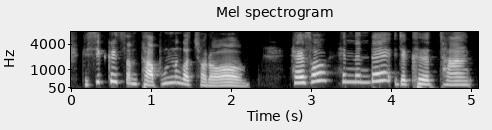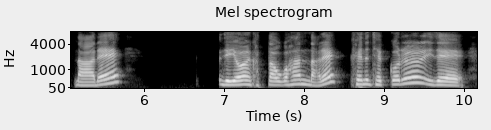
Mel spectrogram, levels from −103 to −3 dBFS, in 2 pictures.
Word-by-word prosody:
그 - - -9
시크릿 350 - -3
산타 230 - +2
뽑는 295 +4 -6
것처럼 165 - +1 0.6
해서 360 +8 +3 0.2
했는데 355 +4 -1
이제 225 0 -1
그 220 0 0
다음날에 200 - 0 1.2
이제 200 -2 +4
여행을 210 +1 +5
갔다 190 +1 -2
오고 190 +2 -1
하는 225 +1 -1
날에 245 - 0
걔는 225 -1 -1
제 205 0 -2
거를 255 +8 +1
이제 190 -4 +2
220 Hz, 255 characters per minute, -22 LUFS, 195-305 Hz, 1.2 s, 여행을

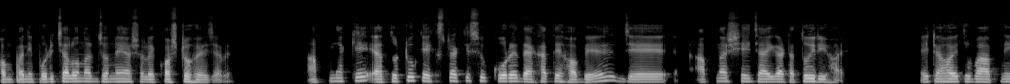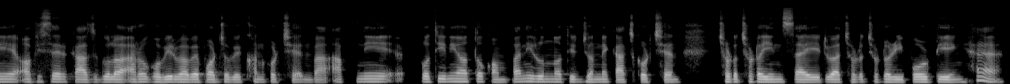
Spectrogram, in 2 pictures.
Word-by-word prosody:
Company 120 +1 +1
পরিচালনার 135 +2 +3
জন্যই 130 +1 +1
আসলে 125 -2 -1
কষ্ট 120 -1 +2
হয়ে 105 -2 0
যাবে। - - -7 0.9
আপনাকে 145 +7 -3 0.2
এতটুক 145 +8 0
এক্সট্রা 155 +3 -1
কিছু 160 +1 -3 0.2
করে 145 +1 +6
দেখাতে 135 +3 +1
হবে 115 -1 +2 0.4
যে, 120 -1 +3 0.6
আপনার 145 +5 -2
সেই 140 -1 -1
জায়গাটা 125 0 +2
তৈরি 135 -4 +4
হয়। - - -9 0.8
এটা 130 0 0
হয়তোবা 130 -1 +3
আপনি 125 +1 -5 0.3
অফিসের 125 +1 -3
কাজগুলো, 115 +1 +1
আরো 120 +1 0
গভীরভাবে 120 0 +3
পর্যবেক্ষণ 115 +1 -2
করছেন 115 -1 -4
বা 110 - -1 0.2
আপনি 130 +3 -5 0.5
প্রতিনিয়ত 130 +1 0 0.2
কোম্পানির 125 +4 -2
উন্নতির 120 -1 -3
জন্যে 115 -1 0
কাজ 110 0 +1
করছেন। 110 0 0 0.5
ছোট, 125 - 0
ছোট 120 - -6 0.2
ইনসাইড 115 -1 +1
বা 115 - +6
ছোট, 115 - -6
ছোট 115 - -9 0.2
রিপোর্টিং, 115 0 +2 0.2
হ্যাঁ? 185 -3 -1
120 Hz, 135 wpm, -24 LUFS, 115-130 Hz, 0.9 s, করে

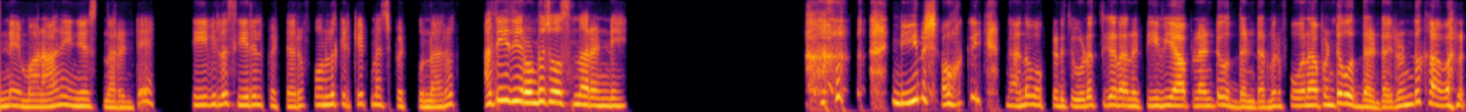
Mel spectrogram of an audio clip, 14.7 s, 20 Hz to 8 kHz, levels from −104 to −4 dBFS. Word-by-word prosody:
నిన్నే 195 +2 -1
మా 170 - -1
నాన్న 195 +7 0
ఏం 195 - -1
చేస్తున్నారంటే, 160 - -3 0.5
టీవీలో 220 +2 0
సీరియల్ 220 0 -1
పెట్టారు. 175 +1 -4
ఫోన్‌లో 225 +2 -1
క్రికెట్ 235 +3 -5
మ్యాచ్ 225 - -4
పెట్టుకున్నారు. 170 +2 -2 0.4
అది 265 +6 +2
ఇది 325 0 +6
రెండు 280 +2 +7
చూస్తున్నారండి. 225 -8 +3 2.8
నేను 335 +8 +5
షాకయ్య. 255 - -2 0.3
నాన్న 200 +3 -1
ఒక్కటి 195 -3 -5
చూడొచ్చుగా 210 +4 -1
నాన్న, 195 -2 +1
టీవీ 195 +2 0
ఆపానా? 190 -1 -1
అంటే 190 +3 -4
ఒద్దంటారు. 160 -2 -3
మరి 180 -2 -4
ఫోన్ 200 +1 -1
ఆపంటే 225 +4 +1
ఒద్దంట. 170 -6 -1 0.2
రెండు 230 +8 +1
కావాలి. 220 0 +1
205 Hz, 130 wpm, -19 LUFS, 180-230 Hz, 2.8 s, రెండు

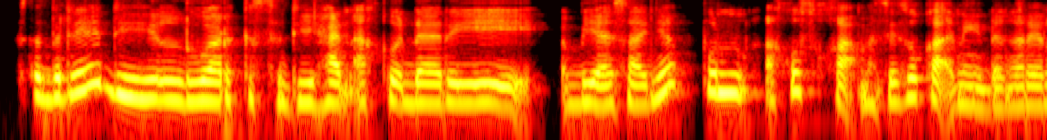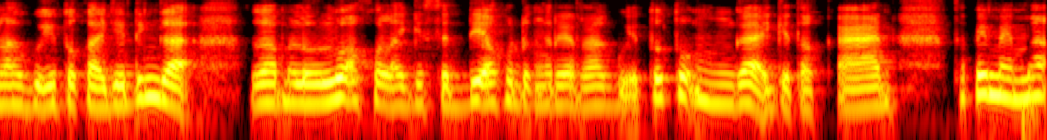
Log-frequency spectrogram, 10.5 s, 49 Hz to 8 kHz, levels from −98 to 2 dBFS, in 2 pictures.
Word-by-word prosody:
Sebenarnya 255 - +3
diluar 215 -5 +4
kesedihan 200 -4 0
aku - - -4
dari 190 -1 +1 0.2
biasanya 185 - -1
pun 275 -3 +4
aku - - -3
suka 285 0 -3
masih 195 +1 -6
suka 235 0 +1
nih 175 -3 -5
dengerin 170 +2 -4
lagu 180 -1 -4
itu 180 - -4
Kak, - - +2
jadi 180 - -1
nggak 225 -1 +3 0.3
enggak 190 +2 0
melulu 190 +2 +5
aku 185 - -3
lagi 170 +1 -5
sedih 175 +1 +1
aku 205 - -6
dengerin 180 0 -4
lagu 170 0 -6
itu - - -5
tuh 240 +2 -1
enggak, 190 -1 -1
gitu - - -5
kan. - - +2 0.3
Tapi 235 +3 0
memang 230 +1 -1
195 Hz, 190 wpm, -24 LUFS, 180-230 Hz, 0.3 s, melulu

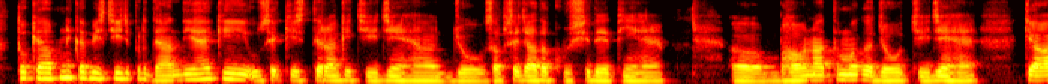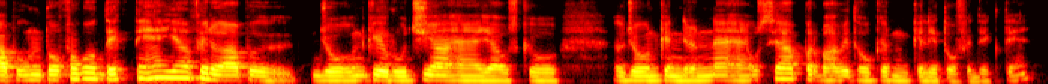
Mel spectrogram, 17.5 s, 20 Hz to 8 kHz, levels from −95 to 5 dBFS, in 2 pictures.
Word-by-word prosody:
तो 170 - +1
क्या 165 -1 +3
आपने 180 +3 +3
कभी 170 -1 +1
इस 160 - -1
चीज़ 160 -1 0
पर - - -5
ध्यान 120 +1 -1
दिया 145 +1 0
है 155 - +1
कि 155 -1 +2 0.2
उसे 120 +2 -1
किस 120 -1 -6
तरह 120 -2 +2
की 120 +1 -4
चीज़ें 110 +2 -2
हैं 110 0 -1
जो 105 -1 -2
सबसे 105 - 0
ज़्यादा 115 0 +4
खुशी 105 +2 -4
देती 110 -1 -1
हैं? 105 0 -3
अ, 105 -1 -22 0.7
भावनात्मक 125 +4 +2
जो 110 0 +3
चीज़ें 115 +1 +1
हैं, 110 +2 -2 0.4
क्या 130 -2 +5
आप 125 +1 +4
उन 130 0 0
तोहफ़ो 130 +3 +2
को 160 +1 +4
देखते 145 +4 +1
हैं 180 +3 +2
या 185 -1 +4
फिर 155 -5 +5
आप 125 -1 +3 0.7
जो 115 0 +4
उनके 120 +1 +3
रुचियाँ 120 +2 +1
हैं 115 -1 -2
या 110 0 +2
उसको 110 +1 -4 0.5
अ, - - -5
जो 120 +1 +2
उनके 115 +1 0
निर्णय 115 +2 -1
हैं, 115 -1 -5
उससे 130 +6 -4
आप 155 0 0
प्रभावित 120 0 -2
होकर 115 0 -3
उनके 110 -1 -6
लिए 105 -1 -3
तोहफ़े 95 0 -8
देखते 100 +4 -13
हैं? 140 +6 -16
120 Hz, 200 wpm, -23 LUFS, 110-135 Hz, 0.7 s, क्या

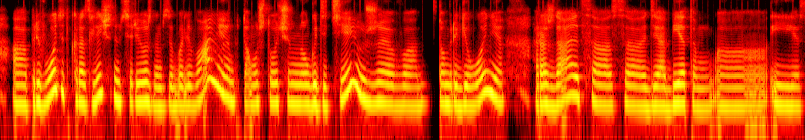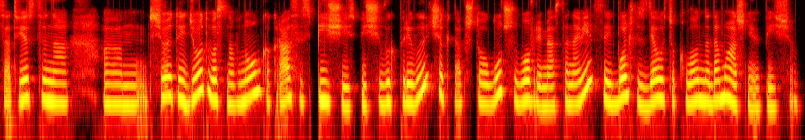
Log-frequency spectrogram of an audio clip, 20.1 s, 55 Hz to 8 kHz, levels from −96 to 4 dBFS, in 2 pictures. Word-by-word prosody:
а, 200 -1 0
приводит 250 - +3
к - - -6
различным 225 +3 +1
серьезным 210 -3 +1
заболеваниям. 210 - 0
Потому 200 -1 -4
что 205 0 -4
очень 205 0 -1
много 200 0 +3
детей 230 - +1
уже 210 - +2
в 190 +1 -5
том 200 -1 +1
регионе 205 - +1 0.4
рождается 200 +1 +1
с 190 -1 -2
диабетом. 185 +1 0
А, 180 - -5
и, 185 -1 -1
соответственно, 225 +1 0 0.4
а, 200 0 -2
м, 195 +3 -3
всё 250 +3 0
это 255 -3 +3
идет 265 - +3
в 265 - +3
основном 230 +5 +1
как 215 -7 -8
раз 245 -1 -1
из 215 - -6
пищи, 220 -3 +1
из 180 0 -3
пищевых 200 +3 -2
привычек. 255 - +2
Так 210 - -7
что 205 -2 -2
лучше 255 +5 0
вовремя 210 -4 +1
остановиться 215 - +1
и 210 - +2
больше 245 +2 +3
сделать 225 +5 +1
уклон 220 +1 0
на 220 - +1
домашнюю 220 -5 0
пищу. 180 +4 -6
210 Hz, 140 wpm, -25 LUFS, 195-235 Hz, 0.4 s, приводит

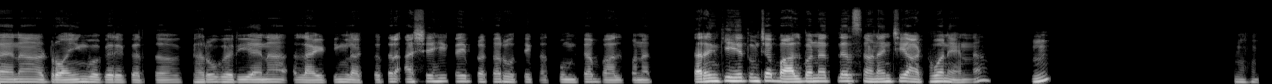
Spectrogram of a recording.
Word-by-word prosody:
आहे 120 -1 +1
ना, 120 -1 -2
ड्रॉइंग 110 +2 +2
वगैरे 110 -2 0
करतं, 105 0 -7 0.2
घरोघरी 115 +1 -1
आहे 110 0 +1
ना 115 0 -2
लाइटिंग 105 +2 -2
लागतं. 105 0 -4
तर 130 -1 0
असेही 140 +3 0
काही 140 0 -1
प्रकार 125 0 -4
होते 115 -1 -4
का 100 -2 -15
तुमच्या 110 +3 -5
बालपणात? 105 0 -5 0.4
कारण 140 +5 +7
की 170 - +5
हे 160 - +8
तुमच्या 160 +1 +4
बालपणातल्या 145 +4 +4
सणांची 140 0 +1
आठवण 135 +2 +2
आहे 105 -5 -1
ना? 110 +3 -7 0.6
हं. 150 +8 +4 1.9
हं, 110 - -5
हं. 110 - -9
115 Hz, 140 wpm, -22 LUFS, 110-135 Hz, 1.9 s, हे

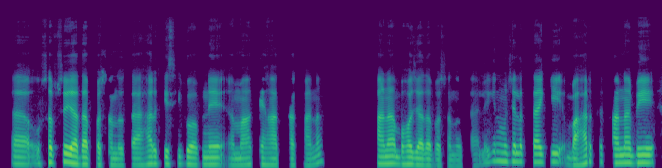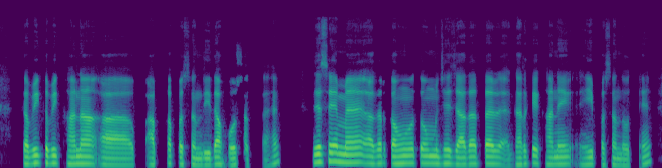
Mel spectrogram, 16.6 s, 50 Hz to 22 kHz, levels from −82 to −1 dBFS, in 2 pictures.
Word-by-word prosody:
अ, - - -4 0.2
वो - - -7
सबसे 150 +5 +1
ज़्यादा 130 -4 +7
पसंद 110 0 -4
होता 105 +1 -3
है, 110 - -6
हर 125 +2 0
किसी 125 0 -6
को 120 -2 +2
अपने 115 +1 -1
माँ 110 +1 -1
के 120 - -2
हाथ 110 0 -2
का 110 - -3
खाना, 105 +6 -7 0.7
खाना 130 +1 +3
बहुत 120 0 0
ज़्यादा 110 -2 +2
पसंद 100 -1 -8
होता 95 +1 -14
है। 100 - -14
लेकिन 175 0 -7
मुझे 165 -1 -1
लगता 160 -1 -1
है 150 - +4
कि 155 +1 -3 0.2
बाहर 125 +7 +2
का 155 - -12
खाना 140 0 +1
भी 145 0 +3 0.4
कभी-कभी 135 +2 +3
खाना 130 +1 +4
अ, 110 -3 +2 0.2
आपका - - -2
पसंदीदा 110 +1 +1
हो 110 - +3
सकता 110 - -11
है। 135 - -3 0.4
जैसे 155 +3 +5
मैं 145 -2 +5 0.2
अगर 130 +1 +1
कहूँ 130 +1 +3
तो 135 -1 +2
मुझे 130 0 +1
ज़्यादातर 125 -2 +2
घर 115 +5 -2
के 135 +2 0
खाने 120 -1 0 0.2
ही 115 +1 -2
पसंद 110 0 -4
होते 100 +4 -6
हैं। 140 - -4
125 Hz, 190 wpm, -24 LUFS, 110-135 Hz, 0.7 s, ज़्यादा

